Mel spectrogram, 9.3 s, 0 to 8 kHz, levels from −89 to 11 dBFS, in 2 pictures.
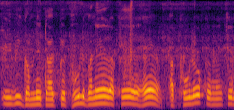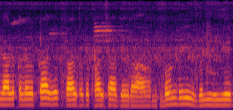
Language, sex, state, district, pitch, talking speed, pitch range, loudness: Hindi, male, Chhattisgarh, Bilaspur, 160 Hz, 175 wpm, 145-175 Hz, -16 LUFS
